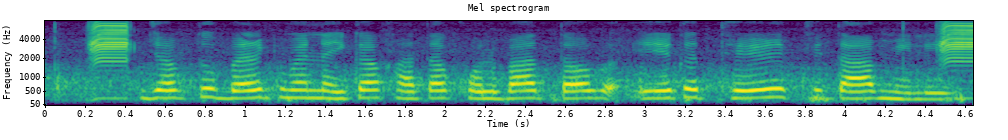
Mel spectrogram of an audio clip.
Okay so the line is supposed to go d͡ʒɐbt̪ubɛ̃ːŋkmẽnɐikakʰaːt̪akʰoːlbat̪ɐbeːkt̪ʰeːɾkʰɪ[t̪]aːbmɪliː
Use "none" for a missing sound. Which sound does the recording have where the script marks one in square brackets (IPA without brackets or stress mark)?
t̪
